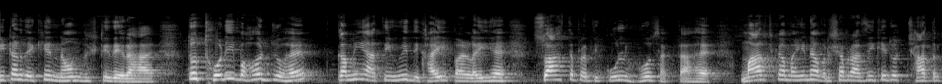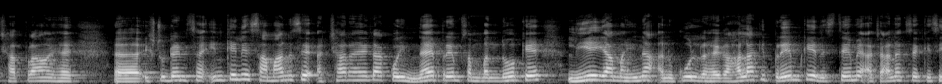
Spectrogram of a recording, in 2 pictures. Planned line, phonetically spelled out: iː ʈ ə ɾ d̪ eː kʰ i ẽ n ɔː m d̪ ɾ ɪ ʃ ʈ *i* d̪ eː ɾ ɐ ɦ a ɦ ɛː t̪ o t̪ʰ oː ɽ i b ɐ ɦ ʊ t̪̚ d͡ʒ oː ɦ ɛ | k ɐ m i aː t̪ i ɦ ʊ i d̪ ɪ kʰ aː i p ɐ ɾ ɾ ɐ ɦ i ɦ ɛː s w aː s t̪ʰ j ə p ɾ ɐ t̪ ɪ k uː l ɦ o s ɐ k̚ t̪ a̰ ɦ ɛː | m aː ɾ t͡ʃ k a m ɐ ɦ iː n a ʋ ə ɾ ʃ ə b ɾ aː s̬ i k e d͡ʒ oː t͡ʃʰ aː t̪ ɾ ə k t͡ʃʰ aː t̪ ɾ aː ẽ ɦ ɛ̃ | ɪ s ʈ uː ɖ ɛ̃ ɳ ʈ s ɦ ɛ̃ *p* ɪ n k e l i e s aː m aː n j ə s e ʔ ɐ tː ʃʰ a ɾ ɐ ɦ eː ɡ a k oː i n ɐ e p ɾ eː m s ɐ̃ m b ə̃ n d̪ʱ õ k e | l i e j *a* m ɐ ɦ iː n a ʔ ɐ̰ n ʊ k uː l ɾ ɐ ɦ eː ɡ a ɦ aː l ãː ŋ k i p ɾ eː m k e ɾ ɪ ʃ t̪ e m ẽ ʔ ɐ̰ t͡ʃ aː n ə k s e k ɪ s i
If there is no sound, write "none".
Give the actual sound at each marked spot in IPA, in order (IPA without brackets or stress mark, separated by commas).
i, ʔ, a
